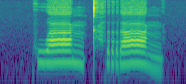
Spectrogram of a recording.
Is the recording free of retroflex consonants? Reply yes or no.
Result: yes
